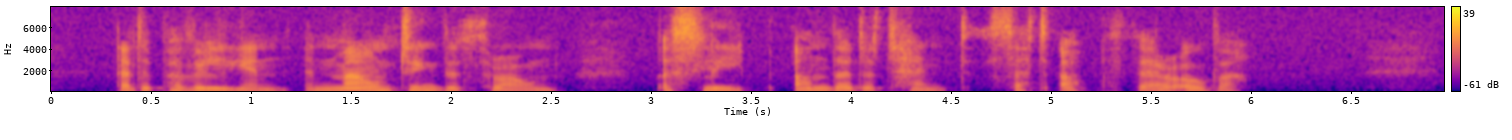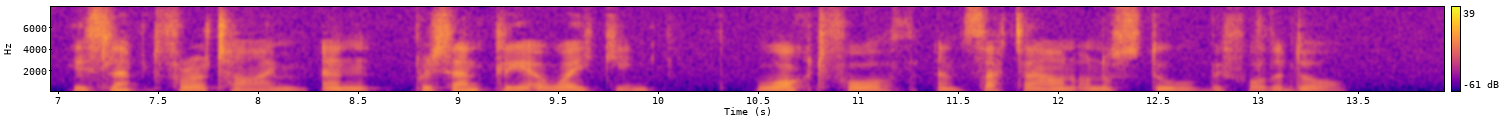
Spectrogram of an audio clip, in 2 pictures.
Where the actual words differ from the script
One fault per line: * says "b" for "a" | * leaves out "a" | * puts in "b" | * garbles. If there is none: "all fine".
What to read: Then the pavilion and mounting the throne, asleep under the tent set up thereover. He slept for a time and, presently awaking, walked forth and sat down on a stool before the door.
all fine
